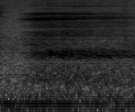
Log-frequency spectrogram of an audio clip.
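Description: A man faintly sniffing beer in a glass held to his nose: one long, slow breath in to take in its aroma.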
